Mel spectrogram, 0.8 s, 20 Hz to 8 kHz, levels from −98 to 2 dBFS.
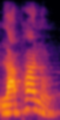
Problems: constant background noise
